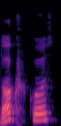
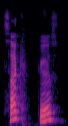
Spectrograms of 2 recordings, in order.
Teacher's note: Qoşa c, q cingiltili olduğu üçün özünün kar qarşılığı k-ya çevriləcək. Doqquz yazılır, doqquz deyilir.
